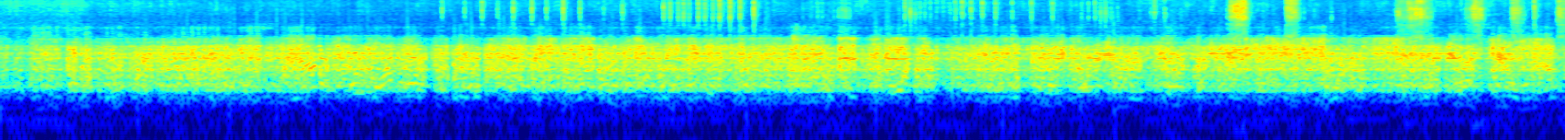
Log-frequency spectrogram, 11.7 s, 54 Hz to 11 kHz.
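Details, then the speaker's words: Yaesu FT-747 transceiver after no-receive repair, on lower sideband 40 meters: constant hiss with muffled, garbled voices that never tune in, while AM receives fine; distorted SSB reception, cause undetermined. "I've got just a lot of noise that I can hear talking, like it sounds like, you know, it almost sounds like you're on AM listening, but we're definitely on we're on lower sideband 40 meters."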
